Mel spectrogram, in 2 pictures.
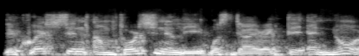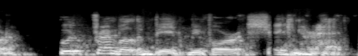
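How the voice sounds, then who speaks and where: A man reads a story aloud as a dramatic narrator. His voice sits at a medium pitch, and the recording is dull, with some background noise. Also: lively intonation, moderate pace, a little mellow.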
